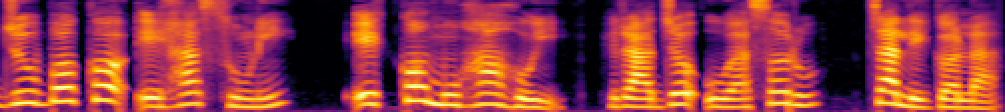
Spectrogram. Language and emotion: Odia, neutral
